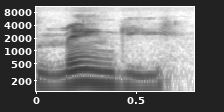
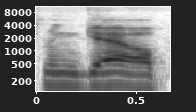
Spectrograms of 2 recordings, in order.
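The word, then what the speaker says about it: Mingua: It's pronounced Mingy. No, it looks like it says Mingao beef jerky. It's Mingy. I don't know if this is just a Kentucky exclusive again or what, but this is another thing I grew up on. Mingy. That's how you say it.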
